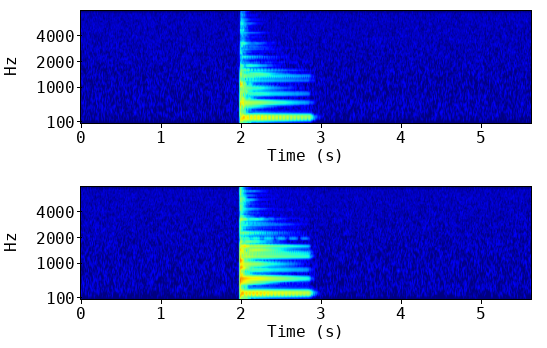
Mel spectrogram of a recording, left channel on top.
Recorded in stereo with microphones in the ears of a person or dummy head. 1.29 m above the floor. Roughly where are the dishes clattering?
Right.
